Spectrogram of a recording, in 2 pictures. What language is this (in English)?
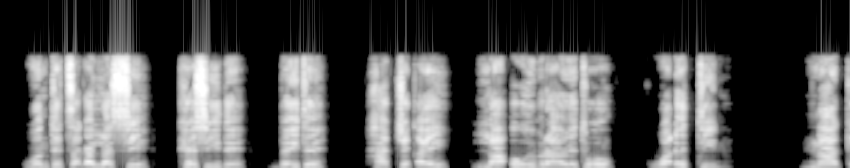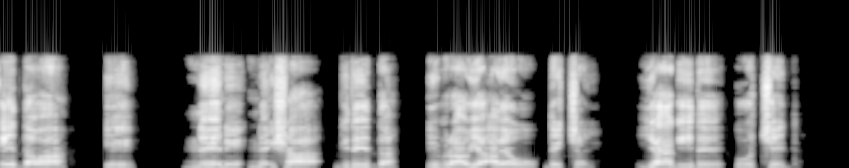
Dawro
